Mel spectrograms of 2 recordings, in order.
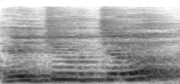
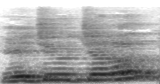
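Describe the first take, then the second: The two takes are said the same way.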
